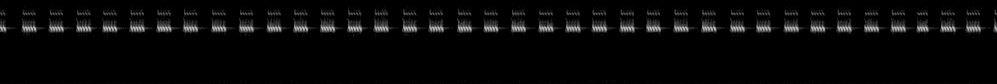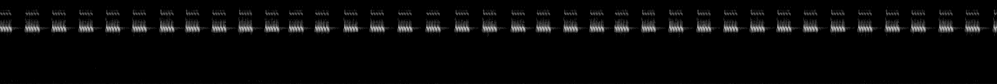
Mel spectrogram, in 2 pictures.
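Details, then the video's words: Male cricket chirping on a summer evening: an unbroken train of short, bright, high-pitched pulses, close to four each second, steady and even for the whole stretch, with no other sounds behind it. "Cricket Chirping Sound Effect"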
